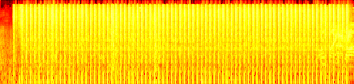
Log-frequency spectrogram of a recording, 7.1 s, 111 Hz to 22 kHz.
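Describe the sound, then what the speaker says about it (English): Loud, continuous automatic fire from an M240 machine gun in the tactical shooter Squad, a rapid, steady stream of close shots running the whole length without pause. "hear the M240 shoot, and all the shell casing just pouring in front of the window"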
